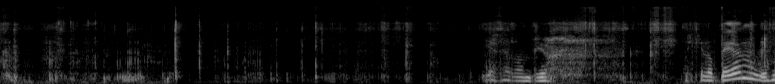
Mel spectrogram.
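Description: Paper crinkles and rustles under handling.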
